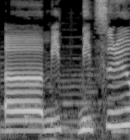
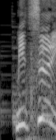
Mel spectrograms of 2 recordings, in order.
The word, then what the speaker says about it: Mitsuri: Mitsuru, I think is her name. Mitsuri? Something like that. I don't quite remember what the name is, but I think that's it. Mitsuri, yes, I did say it correctly.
